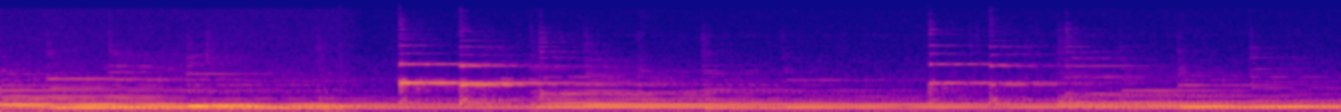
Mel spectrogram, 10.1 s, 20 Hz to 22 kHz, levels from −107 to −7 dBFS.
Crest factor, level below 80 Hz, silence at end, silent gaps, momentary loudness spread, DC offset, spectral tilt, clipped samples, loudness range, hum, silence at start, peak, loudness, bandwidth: 16 dB; -64 dBFS; 0 s; none; 12 LU; under 0.1%; -9.5 dB/octave; under 0.1%; 9 LU; none; 0 s; -20 dBFS; -37 LUFS; 7.8 kHz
